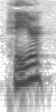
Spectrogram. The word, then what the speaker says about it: Heyer: Heather, how do you say it? Heather Heyer? H-E-Y-E-R? Heyer?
